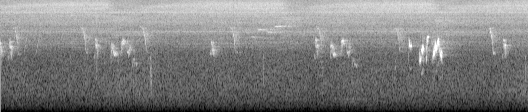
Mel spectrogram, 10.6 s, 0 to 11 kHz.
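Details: Red-whiskered bulbul, a 'Ché'-type bird trapped in Tây Ninh on 21 June 2018, giving short, bright chirpy phrases in scattered bursts, loudest near the end, over a steady hiss of background noise.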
